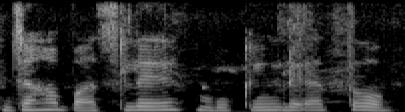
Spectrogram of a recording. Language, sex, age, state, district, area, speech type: Santali, female, 30-45, Jharkhand, Seraikela Kharsawan, rural, spontaneous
